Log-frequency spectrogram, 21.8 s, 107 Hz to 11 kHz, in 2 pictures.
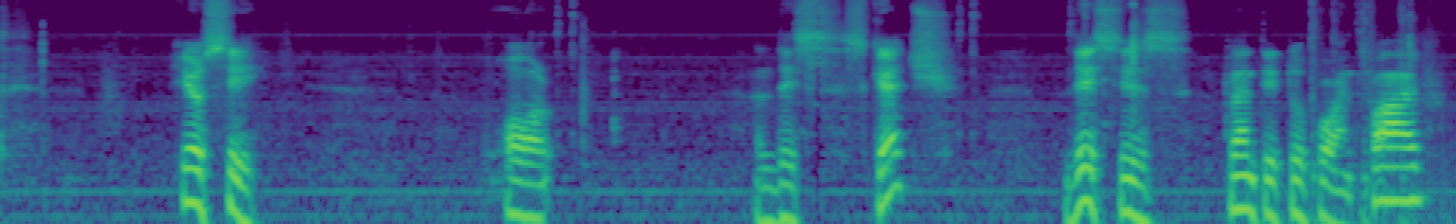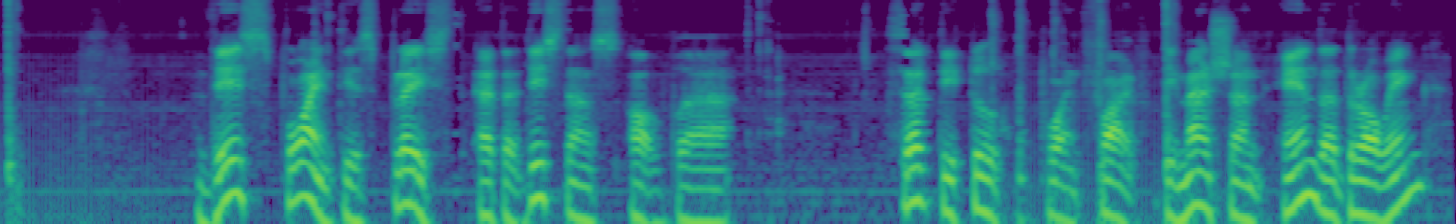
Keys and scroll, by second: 11.0 Return, 19.7 Return.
